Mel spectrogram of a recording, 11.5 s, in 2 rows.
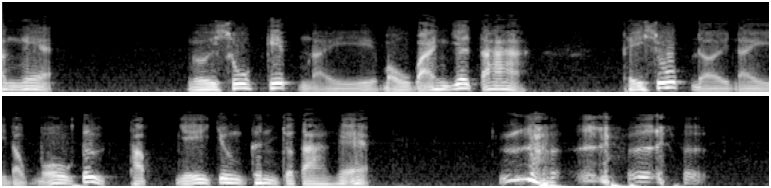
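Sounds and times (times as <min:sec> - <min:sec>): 
speech: 0:00.0 - 0:00.5, 0:01.4 - 0:04.0, 0:04.6 - 0:08.6, 0:09.5 - 0:11.1
harsh raspy coughing fit: 0:09.5 - 0:11.1.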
